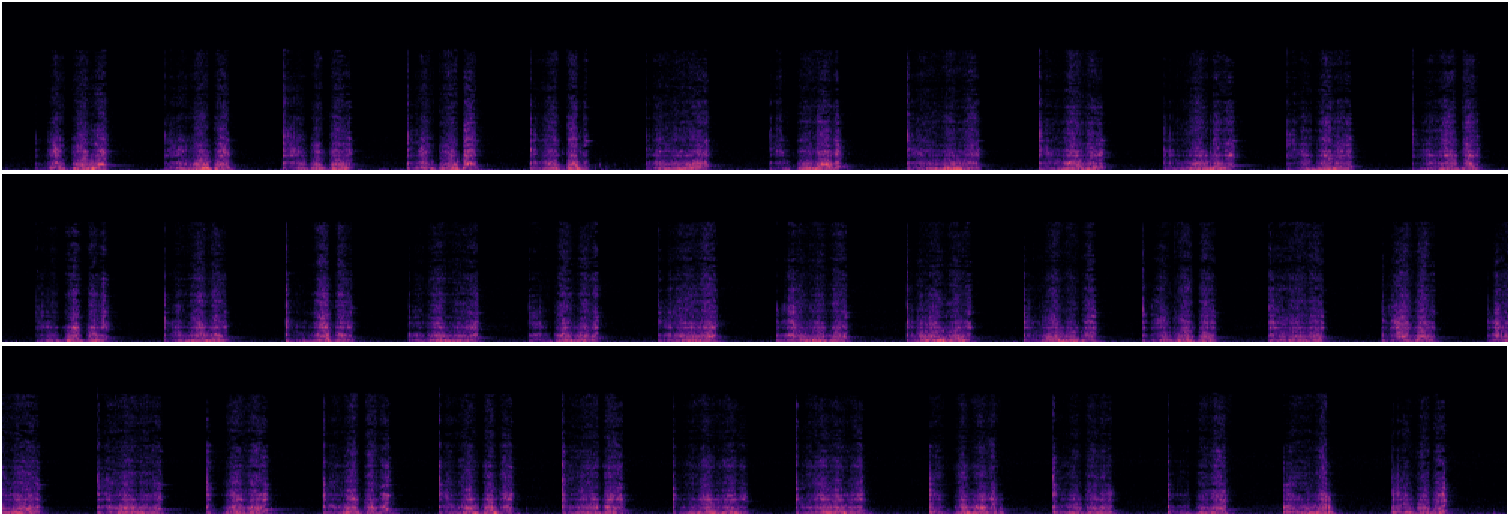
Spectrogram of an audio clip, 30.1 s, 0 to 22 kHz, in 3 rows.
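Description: Hand file rasping along the cutting edge of a steel John Deere Z345R mower blade, sharpening it in a steady series of strokes, a little over one a second, each cutting on the downstroke.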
